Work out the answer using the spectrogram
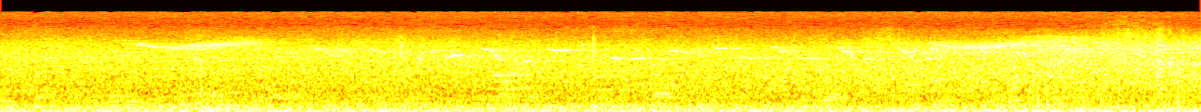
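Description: Outdoor ambience: steady background noise with a few short bird chirps, one about a second in and a few fainter ones a couple of seconds later.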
